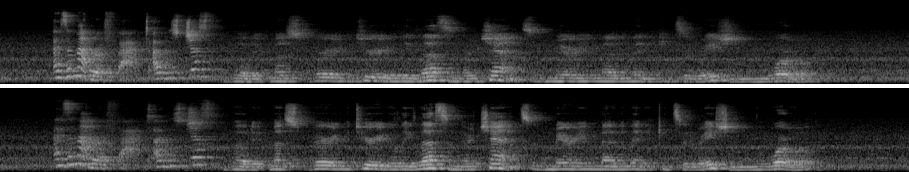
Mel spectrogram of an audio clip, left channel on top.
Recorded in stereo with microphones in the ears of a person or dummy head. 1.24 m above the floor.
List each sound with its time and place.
0.5 s a woman speaking: 75° left (ahead or behind), 1.0 m; by 2.1 s 55° left (ahead or behind), 1.2 m
2.2 s a woman speaking: 55° right (ahead or behind), 0.6 m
